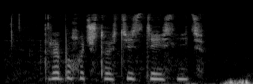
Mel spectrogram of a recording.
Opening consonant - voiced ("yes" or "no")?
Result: no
